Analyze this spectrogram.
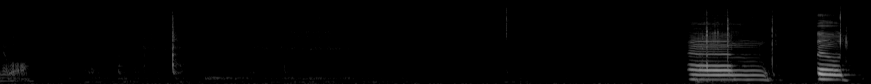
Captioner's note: silence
